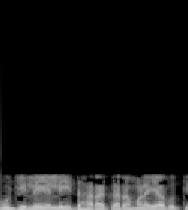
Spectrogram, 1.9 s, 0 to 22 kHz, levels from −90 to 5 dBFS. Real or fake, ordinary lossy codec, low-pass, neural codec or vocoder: real; none; 3.6 kHz; none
